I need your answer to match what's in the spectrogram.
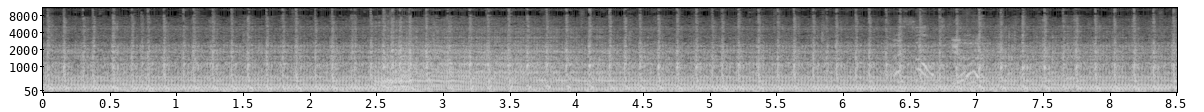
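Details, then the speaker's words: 1971 Suzuki TS185 first running after years sitting, cold, at fast high idle on choke and smoking heavily: sharp, spitting tick on every firing stroke. Bad exhaust leak. "all right so she is running again we definitely have really gnarly exhaust Le"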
